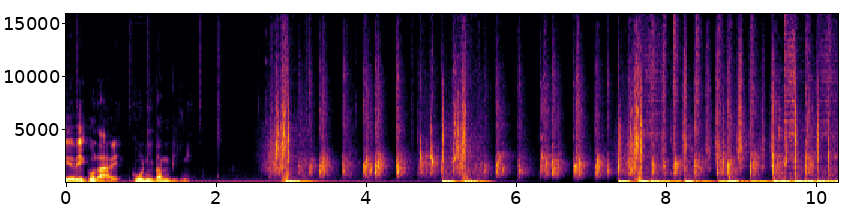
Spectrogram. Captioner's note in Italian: Applauso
